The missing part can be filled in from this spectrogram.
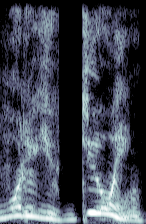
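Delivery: creaky, eerie, weird, creepy voice. Retelling what mom asked the speaker: imitating mom's weird voice. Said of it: "They actually get a weird voice".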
